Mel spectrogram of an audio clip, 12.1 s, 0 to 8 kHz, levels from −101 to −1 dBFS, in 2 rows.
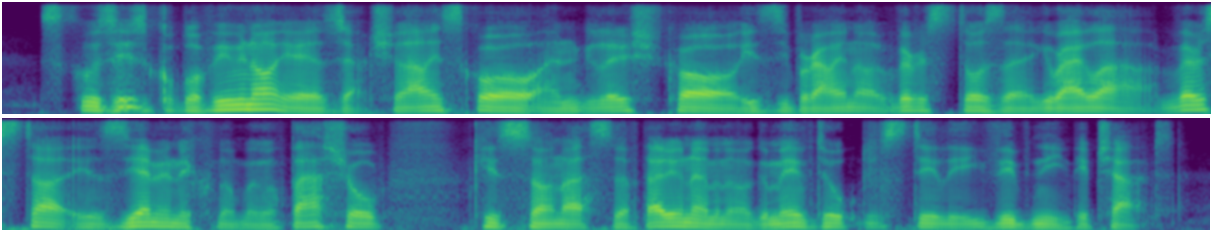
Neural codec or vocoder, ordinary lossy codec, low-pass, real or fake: codec, 16 kHz in and 24 kHz out, 0.4 kbps, LongCat-Audio-Codec, four codebook decoder; none; 7.2 kHz; fake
